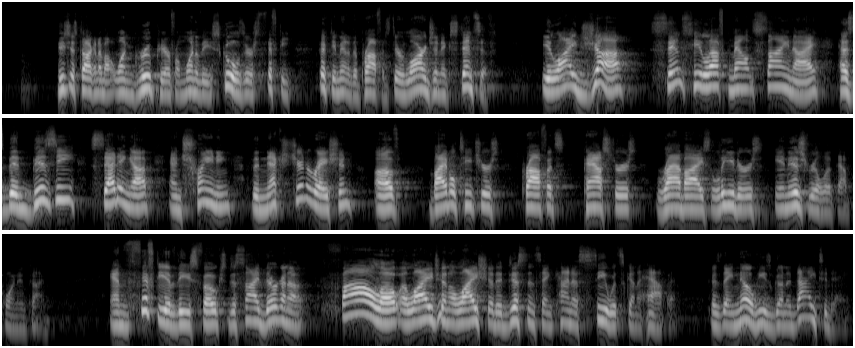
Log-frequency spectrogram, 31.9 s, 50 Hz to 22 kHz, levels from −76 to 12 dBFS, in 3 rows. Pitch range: 155-200 Hz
